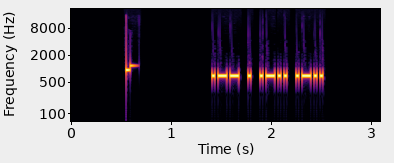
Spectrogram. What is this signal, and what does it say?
Morse code, heard as a keyed tone, about 40 wpm, 700 Hz. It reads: WELL
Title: Sets of 2 Words - New Word Drill - 40wpm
